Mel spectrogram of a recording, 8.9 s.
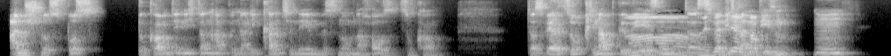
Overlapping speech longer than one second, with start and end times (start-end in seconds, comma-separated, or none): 6.2-7.9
